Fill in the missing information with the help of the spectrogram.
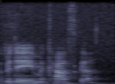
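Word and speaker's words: Bdé Maka Ska: Bidet Makoska. It's a little bit hard to... It's spelled BDE and then MK... – MAKA. – MAKA. – So. It's not hard S-K-A.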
